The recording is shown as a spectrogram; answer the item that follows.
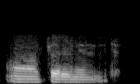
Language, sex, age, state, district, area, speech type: Telugu, male, 18-30, Andhra Pradesh, Kakinada, rural, conversation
